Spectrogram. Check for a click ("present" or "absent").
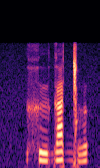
present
